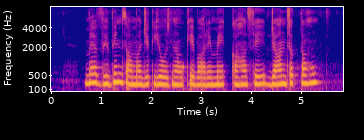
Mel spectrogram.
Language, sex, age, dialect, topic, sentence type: Hindi, female, 18-24, Marwari Dhudhari, banking, question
